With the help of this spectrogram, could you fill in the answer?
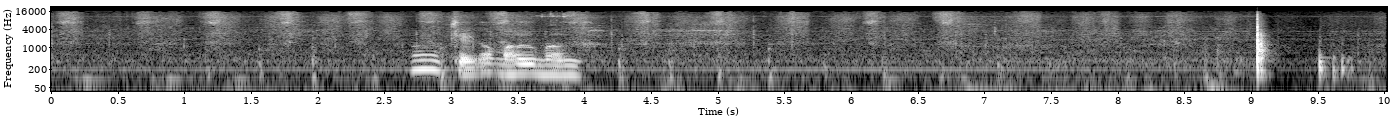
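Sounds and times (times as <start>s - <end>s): brush combing fur: 0.0s - 9.0s.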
